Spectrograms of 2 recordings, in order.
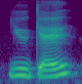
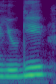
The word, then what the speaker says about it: Yugi: um long story but it's technically pronounced like yugay but the because we were in America I was told that it sounded really odd um when I was younger so I've just been going by Yugi and although I am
